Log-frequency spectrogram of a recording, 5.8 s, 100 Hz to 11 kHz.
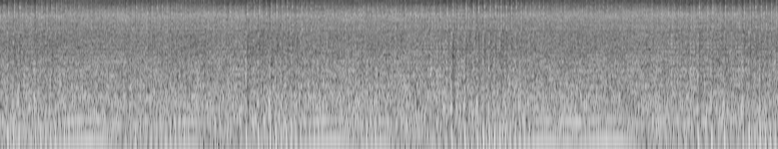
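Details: Briggs & Stratton 350 Classic lawn mower engine revs rising and falling about every 1.5 seconds, steady hunting even after fitting missing governor springs and a new carb diaphragm and gasket; cause is a big crack in the fuel tank where the carburetor joins.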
